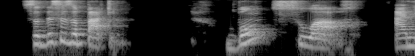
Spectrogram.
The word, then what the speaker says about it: bonsoir: Bonsoir. And you have to pronounce the last letter R because bonsoir is ending with CLFR, which needs to be pronounced. Bonsoir.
